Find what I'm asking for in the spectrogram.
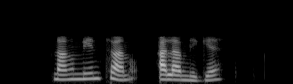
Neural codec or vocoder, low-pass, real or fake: codec, 16 kHz, 0.3 kbps, FocalCodec; 3.6 kHz; fake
